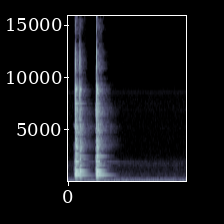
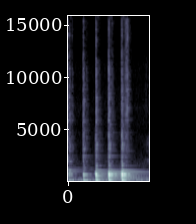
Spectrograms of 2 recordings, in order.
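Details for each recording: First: Guitar amp reverb pan (Blues Deluxe reissue) after mounting mods leaving it loosely coupled to the cabinet: four sharp metallic taps dying away quickly with no lingering ring; well-damped pan, no resonance. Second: Fender Blues Deluxe reissue combo amp reverb pan tapped: four sharp taps each leaving a clear metallic ring that sustains; pan resonates too freely, to be damped with foam tape across the top to cut metallic tone in the reverb effect.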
